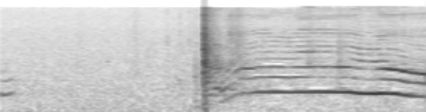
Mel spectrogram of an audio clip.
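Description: A dog lands in a metal wheelbarrow with a clang.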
